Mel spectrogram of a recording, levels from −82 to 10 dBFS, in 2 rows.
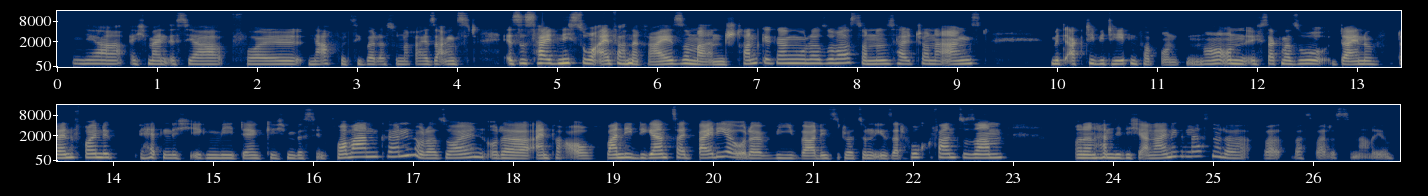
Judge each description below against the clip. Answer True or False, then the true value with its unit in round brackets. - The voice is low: False (220 Hz)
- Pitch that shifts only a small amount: False (3.1 semitones)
